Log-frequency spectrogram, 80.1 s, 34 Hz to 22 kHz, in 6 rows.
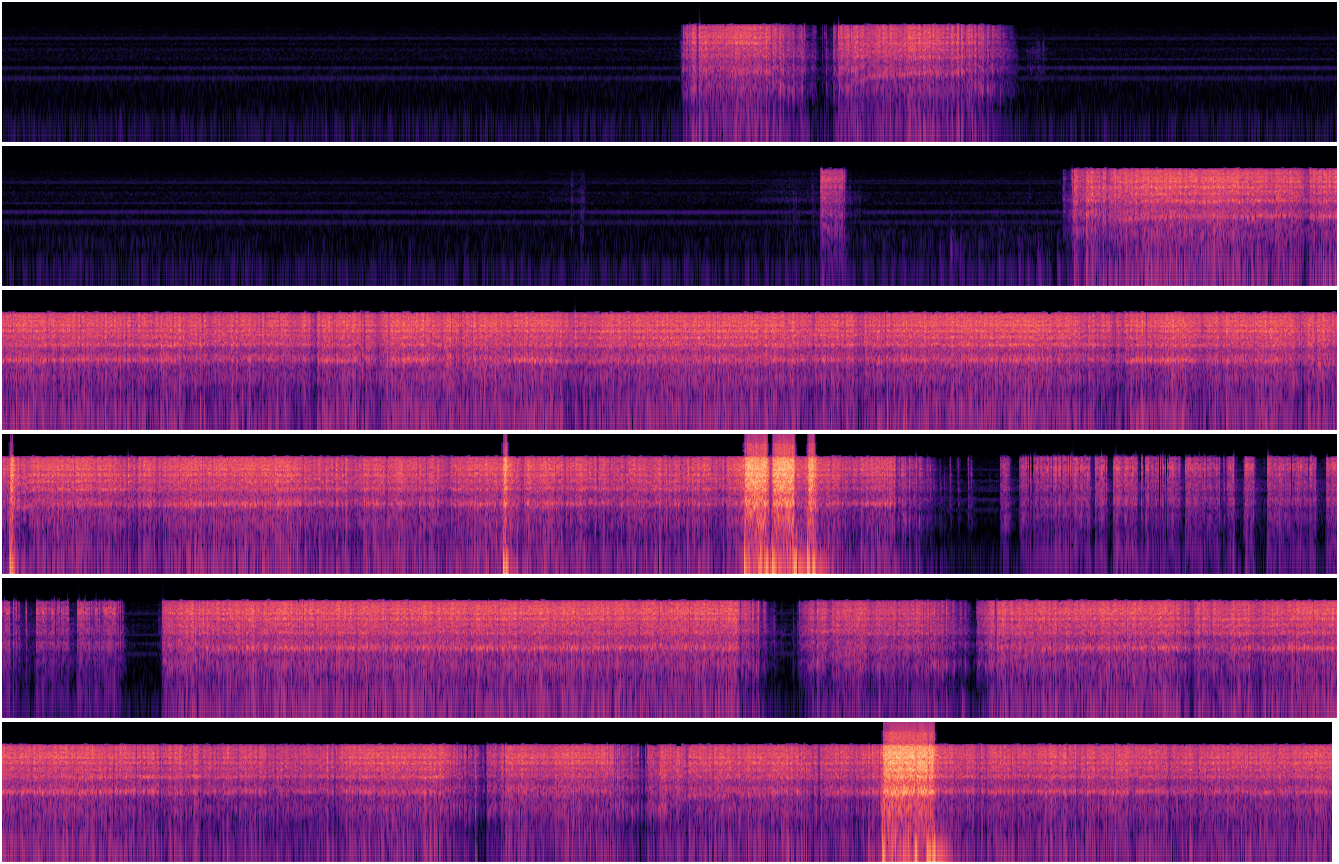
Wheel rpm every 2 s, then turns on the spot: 0, 0, 0, 70, 140, 10, 0, 0, 0, 0, 0, 0, 160, 220, 230, 210, 220, 220, 220, 210, 210, 220, 230, 220, 120, 10, 20, 70, 210, 210, 140, 120, 210, 220, 230, 170, 150, 210, 230, 220.
6-8 50-54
